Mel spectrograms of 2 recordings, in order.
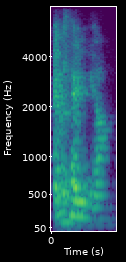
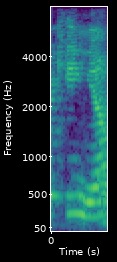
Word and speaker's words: Kenya: to Kenya as they Kenya sorry Kenya apparently Kenya is the right way I've been told is the right way to pronounce it and Uganda then here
